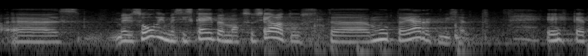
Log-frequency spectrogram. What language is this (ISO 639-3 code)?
est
